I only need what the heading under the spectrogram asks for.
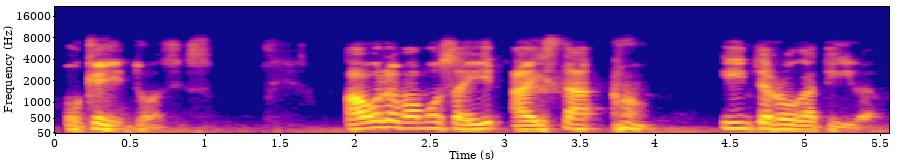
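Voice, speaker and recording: A man's voice: a little high, expressive, slow pace, pushed and bright. A man with a Peruvian Spanish accent teaching a classroom grammar lesson, repeating key phrases and checking in with students. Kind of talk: classroom lecture.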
